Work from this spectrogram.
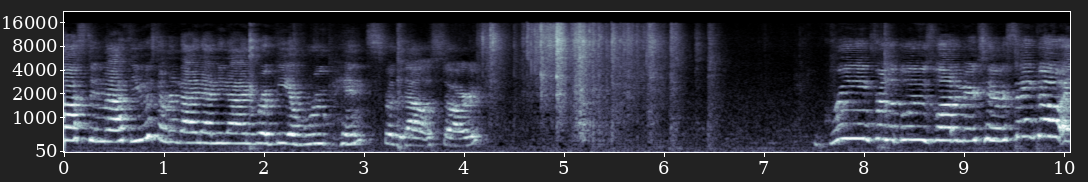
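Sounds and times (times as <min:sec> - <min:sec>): trading cards rustling: 0:04.2 - 0:06.5.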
